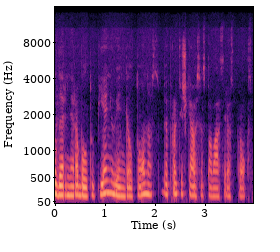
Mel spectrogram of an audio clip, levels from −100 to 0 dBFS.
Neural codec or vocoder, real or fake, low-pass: none; real; 14.4 kHz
